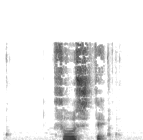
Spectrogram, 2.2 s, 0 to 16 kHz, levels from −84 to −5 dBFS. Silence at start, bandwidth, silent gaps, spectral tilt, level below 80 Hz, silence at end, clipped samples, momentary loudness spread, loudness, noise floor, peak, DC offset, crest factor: 0.8 s; 11.5 kHz; none; -3 dB/octave; -68 dBFS; 0.6 s; under 0.1%; 16 LU; -24 LUFS; -73 dBFS; -8 dBFS; under 0.1%; 20 dB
